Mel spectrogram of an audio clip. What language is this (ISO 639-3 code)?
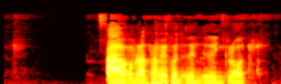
tha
